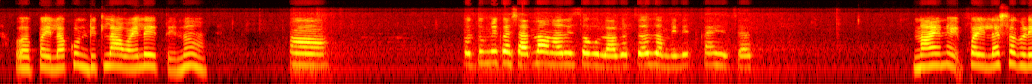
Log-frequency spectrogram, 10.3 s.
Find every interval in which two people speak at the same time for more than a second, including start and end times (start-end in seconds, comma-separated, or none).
none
